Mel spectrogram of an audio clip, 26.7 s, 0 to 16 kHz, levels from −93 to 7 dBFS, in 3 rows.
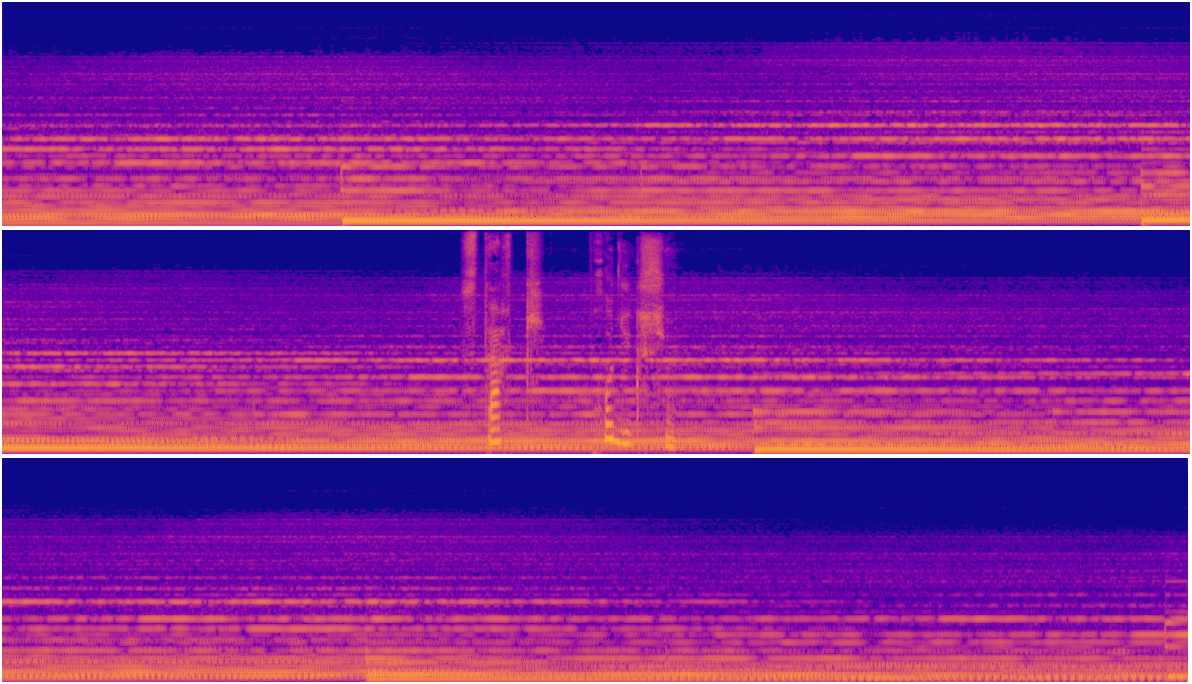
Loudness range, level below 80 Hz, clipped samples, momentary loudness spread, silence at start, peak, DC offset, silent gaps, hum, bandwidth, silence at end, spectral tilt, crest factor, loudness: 6 LU; -32 dBFS; under 0.1%; 8 LU; 0 s; -2 dBFS; under 0.1%; none; none; 16 kHz; 0 s; -7 dB/octave; 20 dB; -23 LUFS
